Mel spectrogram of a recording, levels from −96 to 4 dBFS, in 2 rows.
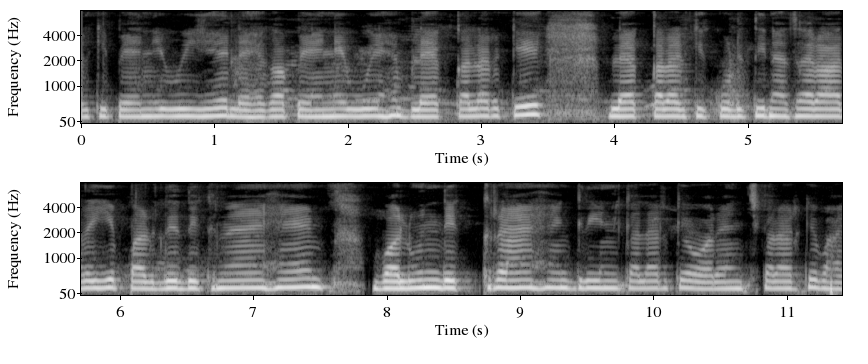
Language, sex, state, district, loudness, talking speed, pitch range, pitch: Hindi, female, Bihar, Lakhisarai, -14 LUFS, 185 wpm, 185-200 Hz, 190 Hz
